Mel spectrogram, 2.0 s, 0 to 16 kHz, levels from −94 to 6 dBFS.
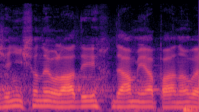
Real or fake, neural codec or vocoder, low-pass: real; none; 14.4 kHz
